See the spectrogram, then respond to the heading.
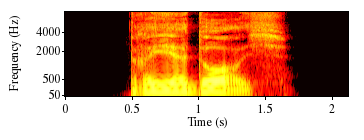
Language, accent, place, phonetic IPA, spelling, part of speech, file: German, Germany, Berlin, [ˌdʁeːə ˈdʊʁç], drehe durch, verb, De-drehe durch.ogg
- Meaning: inflection of durchdrehen: 1. first-person singular present 2. first/third-person singular subjunctive I 3. singular imperative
